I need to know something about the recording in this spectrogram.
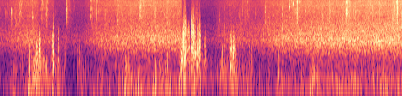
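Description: Footsteps on a paved, partly snowy sidewalk as the person holding the camera walks: irregular thumps and scuffs, strongest in the first half. Wind on the microphone adds a steady rush and rumble in the second half.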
